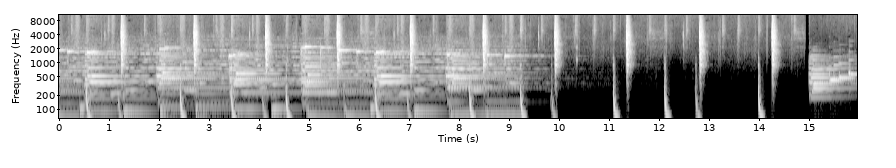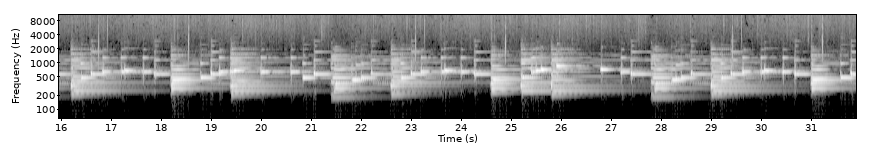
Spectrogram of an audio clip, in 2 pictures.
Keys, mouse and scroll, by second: 1.2-1.6 scroll down 2, 2.7 double click, 26.6-27.0 scroll down 2, 30.5 shift+click, 31.5 ctrl+l.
